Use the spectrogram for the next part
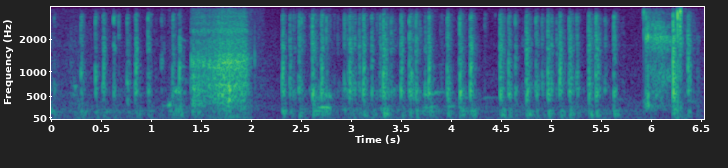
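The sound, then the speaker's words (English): Rapid computer keyboard typing in irregular bursts of clicking keystrokes, heard over a caller's unmuted phone line during a conference call, with a brief louder rustle midway and a short pause before the typing resumes. “One of my speakers has got is unmuted and typing a lot.”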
